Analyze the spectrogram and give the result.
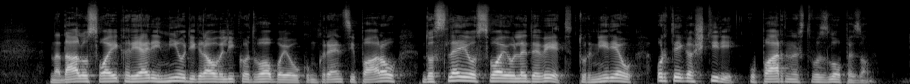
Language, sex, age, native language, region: Slovenian, male, 18-29, Slovenian, Savinja region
